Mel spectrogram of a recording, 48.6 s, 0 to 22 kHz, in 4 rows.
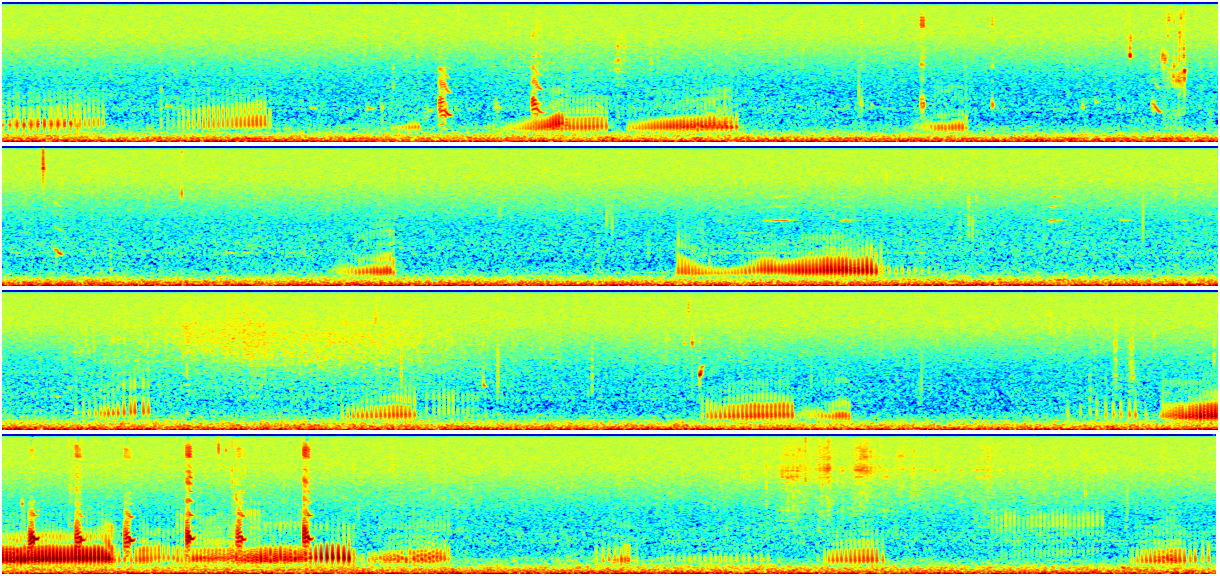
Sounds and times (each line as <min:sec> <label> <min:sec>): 0:00.0 common toads 0:02.8
0:00.0 common frogs 0:08.0
0:03.7 common toads 0:07.6
0:08.7 common frogs 0:10.2
0:09.1 common toads 0:10.0
0:10.8 common frogs 0:13.0
0:15.2 common frogs 0:16.4
0:15.5 common toads 0:16.3
0:18.7 common frogs 0:21.5
0:18.8 common toads 0:21.2
0:24.9 common frogs 0:26.2
0:25.0 common toads 0:26.2
0:27.6 common frogs 0:29.3
0:27.6 common toads 0:29.3
0:31.2 common frogs 0:33.0
0:31.2 common toads 0:32.9
0:35.0 common frogs 0:41.3
0:35.2 common toads 0:41.2
0:42.1 common frogs 0:48.6
0:42.3 common toads 0:48.6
